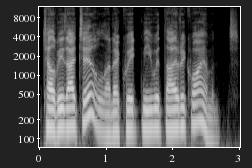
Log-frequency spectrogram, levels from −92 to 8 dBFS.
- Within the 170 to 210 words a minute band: Yes, average, 200 wpm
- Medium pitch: Yes, medium, 145 Hz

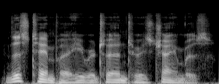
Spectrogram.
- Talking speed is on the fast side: Yes, fast, 220 wpm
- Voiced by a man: Yes, male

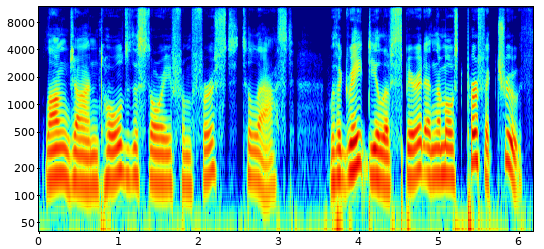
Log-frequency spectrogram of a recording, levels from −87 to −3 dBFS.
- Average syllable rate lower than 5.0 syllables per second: Yes, 4.1 syllables/s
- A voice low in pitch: No, medium, 155 Hz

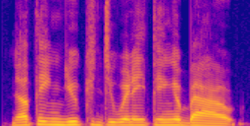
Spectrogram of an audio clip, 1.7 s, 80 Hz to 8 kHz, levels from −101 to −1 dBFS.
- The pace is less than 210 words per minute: No, fast, 215 wpm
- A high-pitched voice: No, medium, 165 Hz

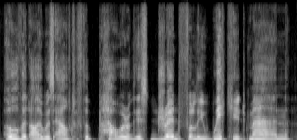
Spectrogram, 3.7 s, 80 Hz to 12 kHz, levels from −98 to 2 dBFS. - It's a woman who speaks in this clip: No, male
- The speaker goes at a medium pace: No, fast, 210 wpm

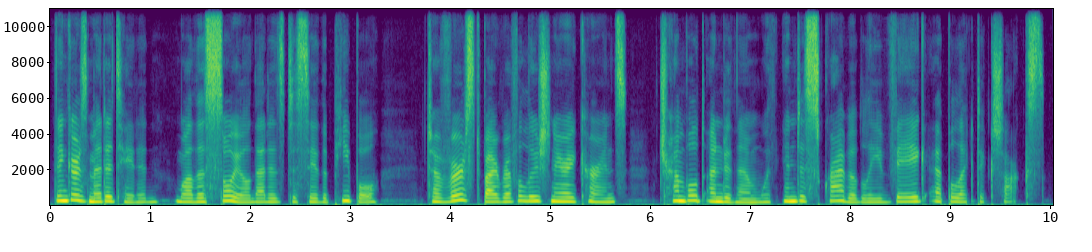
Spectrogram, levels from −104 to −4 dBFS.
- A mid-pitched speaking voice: No, high, 230 Hz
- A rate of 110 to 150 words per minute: Yes, average, 140 wpm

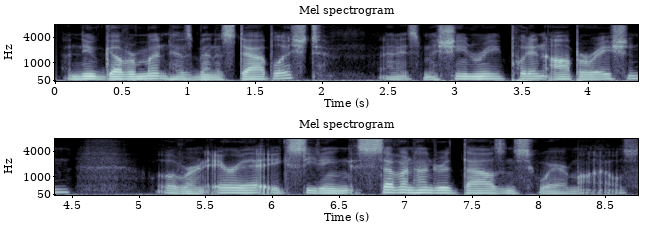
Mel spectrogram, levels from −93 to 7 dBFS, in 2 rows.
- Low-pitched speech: Yes, low, 125 Hz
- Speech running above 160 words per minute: No, average, 145 wpm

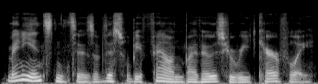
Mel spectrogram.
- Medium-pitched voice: No, low, 130 Hz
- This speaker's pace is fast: Yes, fast, 225 wpm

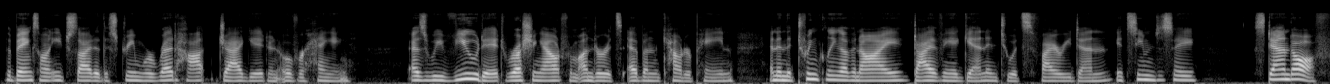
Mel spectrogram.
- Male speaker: No, female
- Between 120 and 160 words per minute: No, average, 200 wpm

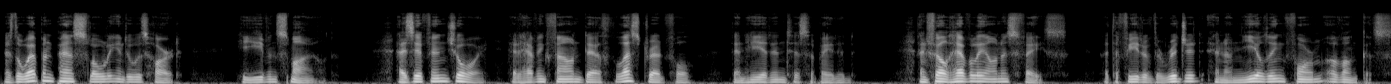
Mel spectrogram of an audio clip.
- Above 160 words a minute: Yes, average, 180 wpm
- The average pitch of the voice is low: Yes, low, 105 Hz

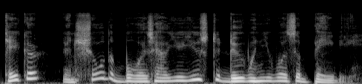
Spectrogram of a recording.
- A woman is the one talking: No, male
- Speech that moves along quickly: Yes, fast, 265 wpm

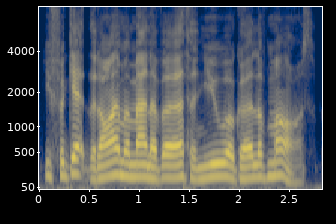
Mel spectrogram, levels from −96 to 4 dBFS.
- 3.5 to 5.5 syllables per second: No, 5.9 syllables/s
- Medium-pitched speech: Yes, medium, 155 Hz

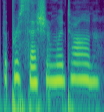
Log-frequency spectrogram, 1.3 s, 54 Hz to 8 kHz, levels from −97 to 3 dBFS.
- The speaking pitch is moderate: No, high, 225 Hz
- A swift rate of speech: No, average, 185 wpm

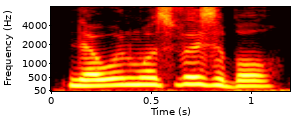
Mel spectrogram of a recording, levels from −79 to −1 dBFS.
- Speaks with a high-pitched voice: Yes, high, 215 Hz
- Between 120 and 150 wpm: No, average, 200 wpm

